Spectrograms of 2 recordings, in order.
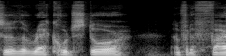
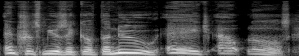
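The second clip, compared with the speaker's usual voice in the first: ring announcer; 6 semitones higher, slower than usual. Retold or imitated. Road Dogg ring intro.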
